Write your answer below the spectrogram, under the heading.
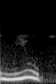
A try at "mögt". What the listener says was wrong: Mög, mög, mög, nicht U. It's not U with Umlaut, das ist nicht U mit Umlaut, O. Mögt, nicht mögt. Hier gibt es O und hier U.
